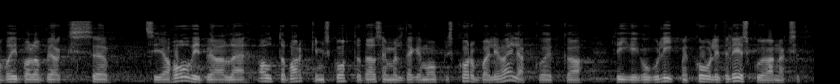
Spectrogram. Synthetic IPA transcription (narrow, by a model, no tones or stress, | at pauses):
vɤjbo̞lːɑpeɑks | sijɑɦo̞ːvipeɑle̞ɑwt̪ːˑo̞pɑrkːimisko̞ht̪ɑd̪eɑse̞melt̪e̞ɡ̥e̞mɑo̞ːpːˑisko̞rbɑlʲːivælʲjɑkːˑuet̪kɑ | riːɡ̥iko̞ɡ̥uliːk̚med̪̥ko̞ːlid̪̥e̞le̞ːskujɑnːɑksid̪̥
